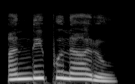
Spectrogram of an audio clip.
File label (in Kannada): "ಆಂದಿಪುನಾರು", Kannada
